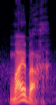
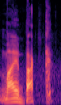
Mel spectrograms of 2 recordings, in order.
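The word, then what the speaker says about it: Maybach: s-class segment and mybach listen and repeat maibach not my buck because the germans they have this ch as so and the ultimate german pronunciation would be mercedes maibach that's it so now you know it and you can see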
